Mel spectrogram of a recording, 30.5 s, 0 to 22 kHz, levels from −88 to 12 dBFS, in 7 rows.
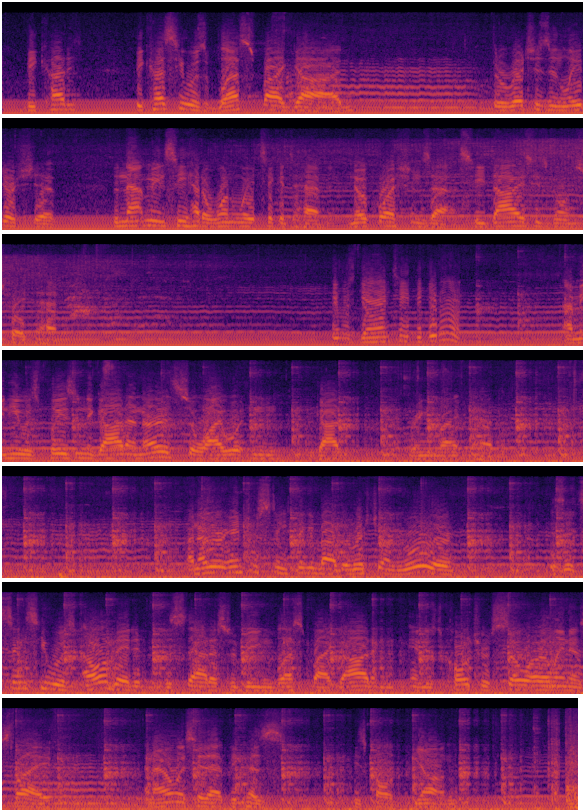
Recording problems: distortion; heavy; 7 dB below the speech
traffic noise; loud; throughout; 7 dB below the speech
electrical hum; noticeable; throughout; 50 Hz, 10 dB below the speech

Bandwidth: 14.5 kHz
